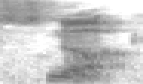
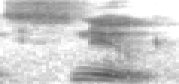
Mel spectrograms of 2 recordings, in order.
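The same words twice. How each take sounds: First: The vowel is a short 'oo' as in book. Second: The vowel is a long 'oo' as in Luke. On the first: The speaker calls it right. "it's snook" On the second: The speaker calls it wrong. "I don't like people that pronounce it snook"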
